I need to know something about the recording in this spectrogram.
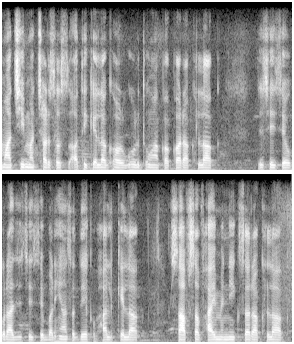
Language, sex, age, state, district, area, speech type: Maithili, male, 30-45, Bihar, Muzaffarpur, urban, spontaneous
